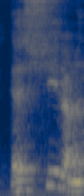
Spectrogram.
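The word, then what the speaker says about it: אֵשׁ: 세겜에서 나온 불이었던 것이죠 여자라는 히브리어 단어가 이샤라고 발음들이 시작 근데 불이라는 히브리어 단어는 애쉬라는 단어죠 이시아와 애쉬 이것은 언어 유의 비슷한 발음이 나는 단어들인 것이죠 즉 여자가 바로 불이라고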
